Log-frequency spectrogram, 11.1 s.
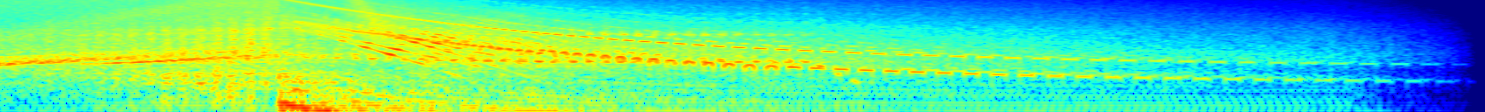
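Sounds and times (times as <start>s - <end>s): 
electron burst rise and impact: 0.1s - 8.8s.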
